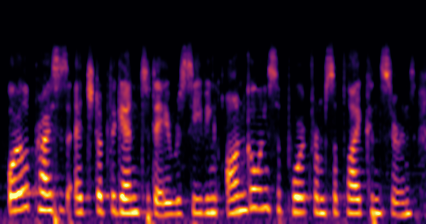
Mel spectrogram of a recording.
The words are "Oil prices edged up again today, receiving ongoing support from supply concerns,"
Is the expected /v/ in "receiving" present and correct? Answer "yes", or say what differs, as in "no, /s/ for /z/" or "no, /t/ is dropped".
yes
